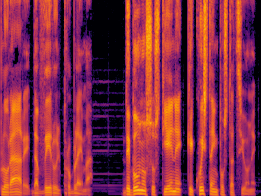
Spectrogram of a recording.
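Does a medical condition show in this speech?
No.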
